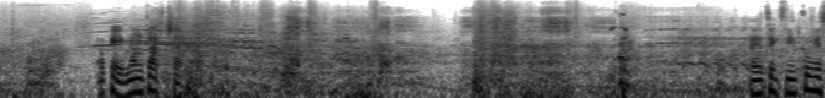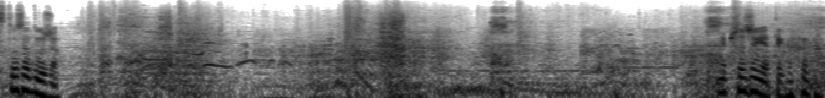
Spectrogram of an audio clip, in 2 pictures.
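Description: Wolves snarl and yelp during a fight.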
